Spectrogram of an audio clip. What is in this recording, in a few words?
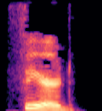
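"feared", British English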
